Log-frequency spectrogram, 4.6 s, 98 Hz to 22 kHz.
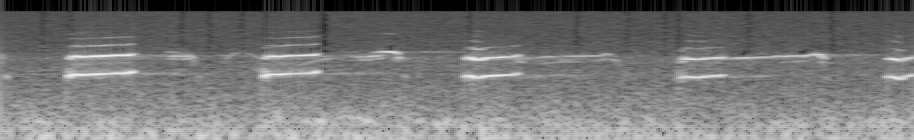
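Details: Female White-tailed eagle at her nest in Latvia, late afternoon on 22 March 2019, calling as the male arrives with a carp: short clear yelping notes, each with a strong overtone, repeated about once a second over a low rumble.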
